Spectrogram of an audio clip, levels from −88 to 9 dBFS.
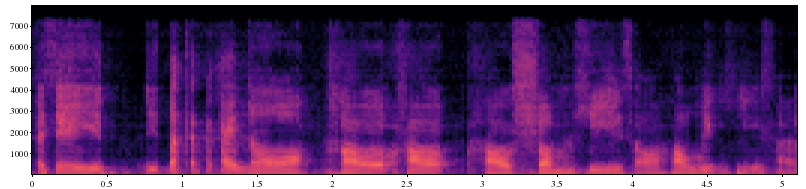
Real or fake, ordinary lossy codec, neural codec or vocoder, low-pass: fake; none; codec, 24 kHz, 1 kbps, SNAC; 7.2 kHz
